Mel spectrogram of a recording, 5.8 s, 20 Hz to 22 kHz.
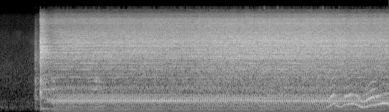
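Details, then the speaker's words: New Stealth 20-gallon twin-piston air compressor during break-in run; steady even drone and hum, no knocks or rattles, much quieter than the old compressor. Normal running. "when it was on yeah you can hear nothing's gonna fall apart but that thing is a lot quieter"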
